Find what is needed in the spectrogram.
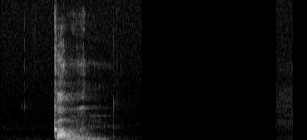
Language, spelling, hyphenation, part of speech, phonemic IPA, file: Dutch, kammen, kam‧men, verb / noun, /kɑ.mə(n)/, Nl-kammen.ogg
- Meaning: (verb) 1. to comb (use a comb to groom hair, fur etc.) 2. to use any other comb, even mechanically; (noun) plural of kam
